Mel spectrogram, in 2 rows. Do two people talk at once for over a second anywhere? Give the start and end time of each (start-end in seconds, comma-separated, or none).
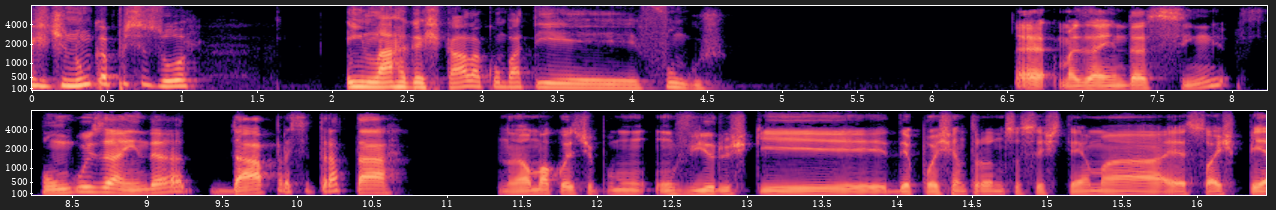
none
